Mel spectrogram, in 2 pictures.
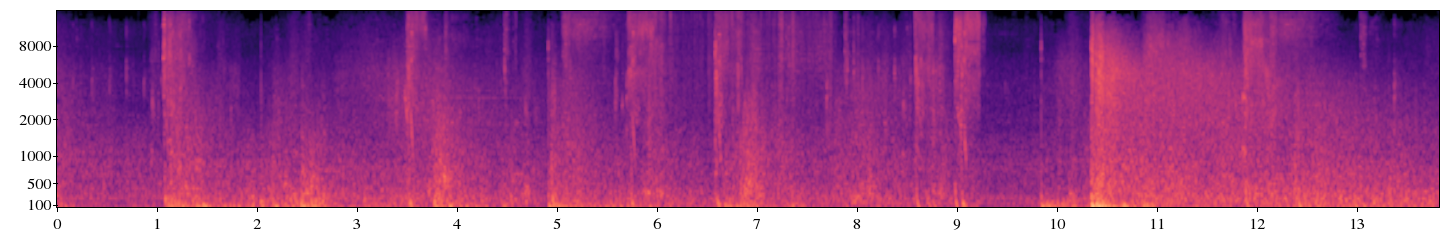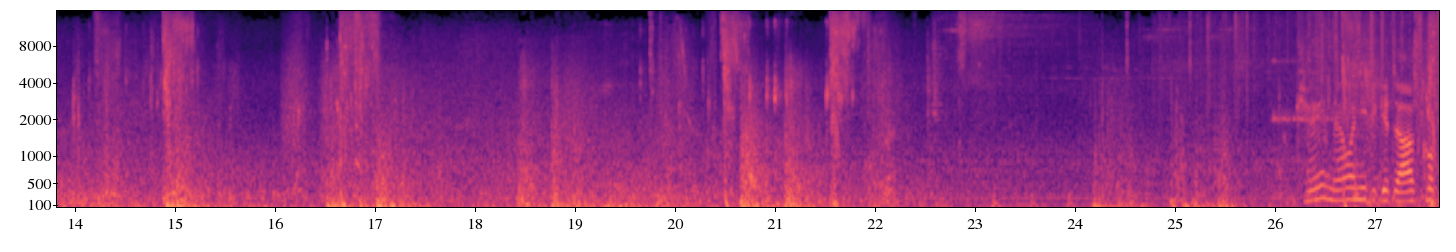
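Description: Web lines shoot and snap with quick whooshes, over and over.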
